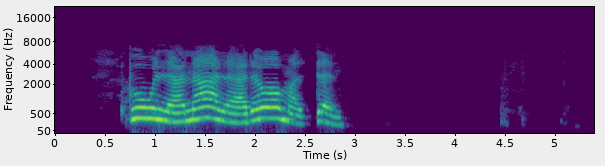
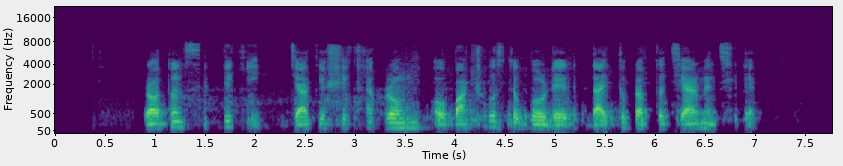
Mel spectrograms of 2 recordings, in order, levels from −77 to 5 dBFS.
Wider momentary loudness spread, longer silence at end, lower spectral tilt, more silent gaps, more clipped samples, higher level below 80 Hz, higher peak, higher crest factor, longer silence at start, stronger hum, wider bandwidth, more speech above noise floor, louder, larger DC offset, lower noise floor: second, 9 LU vs 14 LU; first, 2.5 s vs 0.8 s; about the same, -5 dB/octave vs -5.5 dB/octave; neither; neither; second, -68 dBFS vs -62 dBFS; about the same, -2 dBFS vs -2 dBFS; about the same, 16 dB vs 20 dB; second, 0.75 s vs 0.9 s; neither; second, 6.8 kHz vs 8 kHz; first, over 77 dB vs 55 dB; first, -13 LUFS vs -20 LUFS; neither; first, under -90 dBFS vs -75 dBFS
